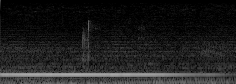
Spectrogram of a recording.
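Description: A single steady mid-pitched tone held without a wobble, dying away a little near the end.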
